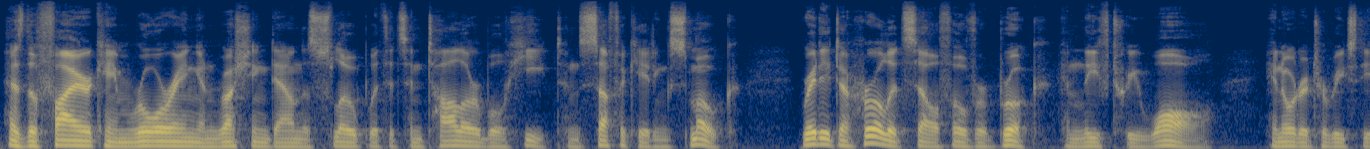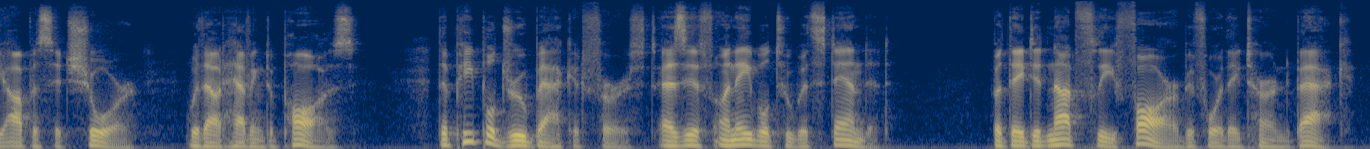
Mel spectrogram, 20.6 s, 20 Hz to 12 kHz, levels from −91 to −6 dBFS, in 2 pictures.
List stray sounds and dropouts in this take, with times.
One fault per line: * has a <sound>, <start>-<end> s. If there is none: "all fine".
all fine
